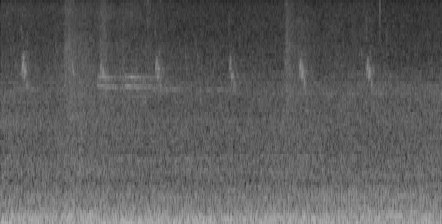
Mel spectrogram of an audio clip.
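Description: A small bird chirping, one short high chirp about once a second, over a steady low rumble of background noise.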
